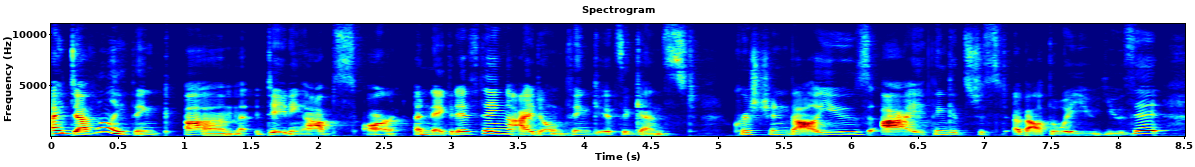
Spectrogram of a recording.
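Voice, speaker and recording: This woman has a medium pitch and a bright, sharp tone. She speaks at a moderate pace with lively intonation. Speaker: podcast co-host. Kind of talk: casual chat.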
